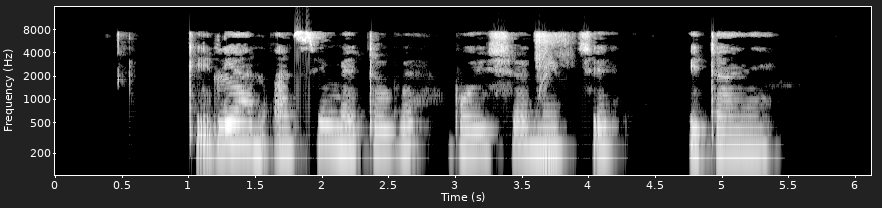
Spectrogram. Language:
Kalenjin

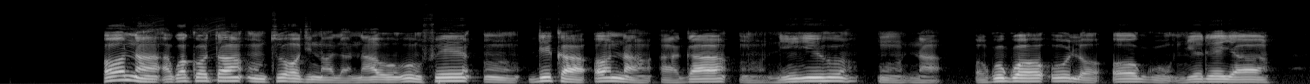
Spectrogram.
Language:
Igbo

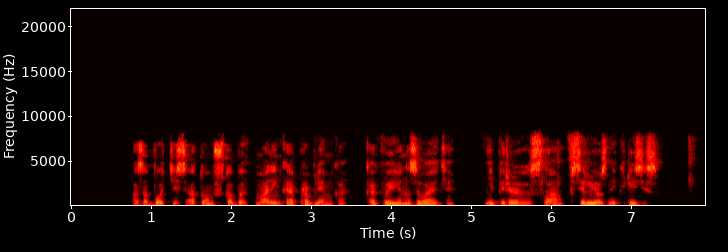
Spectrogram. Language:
Russian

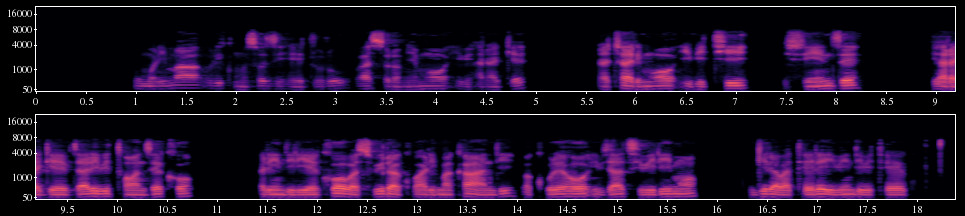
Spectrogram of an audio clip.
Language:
Rundi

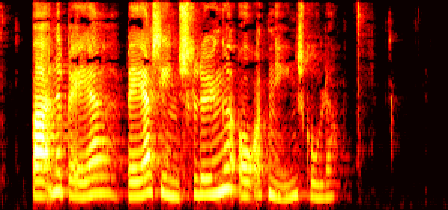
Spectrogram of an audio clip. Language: Danish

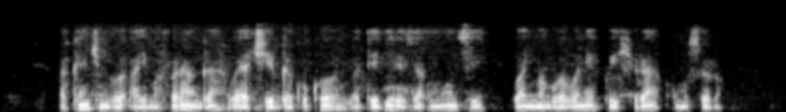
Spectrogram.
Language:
Kinyarwanda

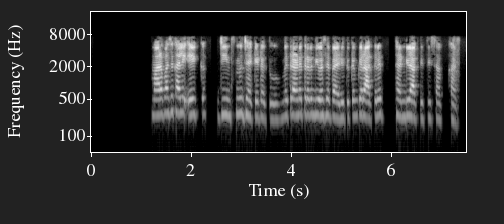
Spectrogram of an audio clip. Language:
Gujarati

